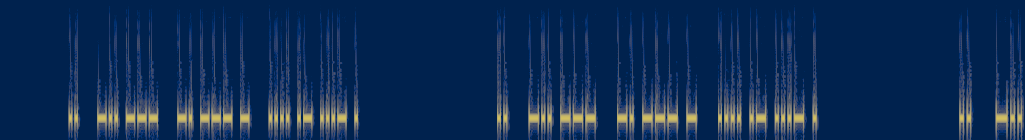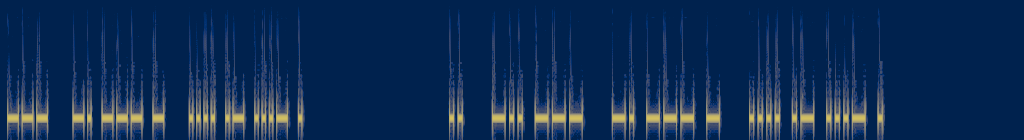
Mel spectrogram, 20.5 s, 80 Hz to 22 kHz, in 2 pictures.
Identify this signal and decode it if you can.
Morse code, heard as a keyed tone, about 33 wpm, 700 Hz. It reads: I DO NOT HAVE I DO NOT HAVE I DO NOT HAVE I DO NOT HAVE
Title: Speed-Racing - Sets of 4 Words 28wpm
